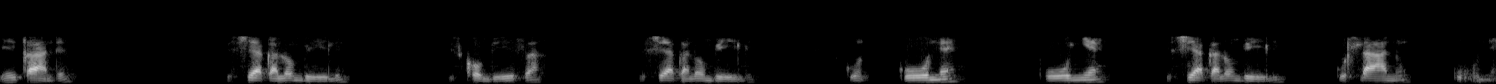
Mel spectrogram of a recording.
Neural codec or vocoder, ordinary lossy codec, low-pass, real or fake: none; none; 3.6 kHz; real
